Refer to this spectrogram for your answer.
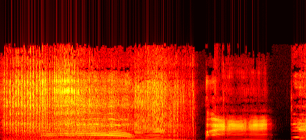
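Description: Loud, buzzy fart sound effects: a long sputtering blast whose pitch wobbles and slides downward, then two shorter raspy bursts after brief breaks.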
